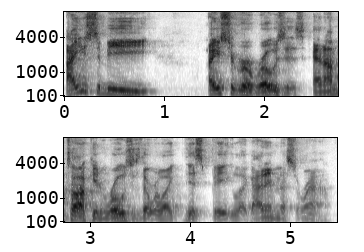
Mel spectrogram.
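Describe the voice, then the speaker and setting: A man in his early fifties hosts a casual livestream, reading viewer comments aloud and answering each in turn. His voice sits in a middle register but swings widely in pitch as he gets animated. He rambles and restarts as he talks. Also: moderate pace. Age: 50s. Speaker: fishkeeping livestream host reading chat. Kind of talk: casual live chat.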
